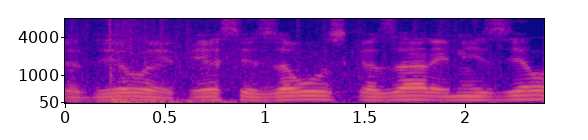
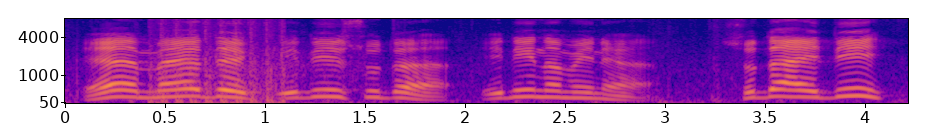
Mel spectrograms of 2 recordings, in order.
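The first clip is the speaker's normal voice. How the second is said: loud urgent call; shouting for medic; 9 semitones higher, 8 dB louder than usual. Real, not acted. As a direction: yell across the map for the medic. Calling medic in fight.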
